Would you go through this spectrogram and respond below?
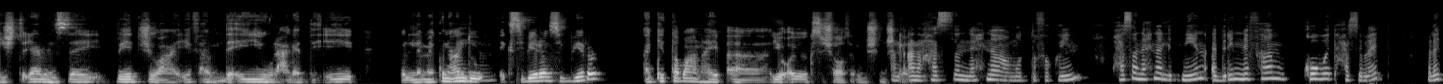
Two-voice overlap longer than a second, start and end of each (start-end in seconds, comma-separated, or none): none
